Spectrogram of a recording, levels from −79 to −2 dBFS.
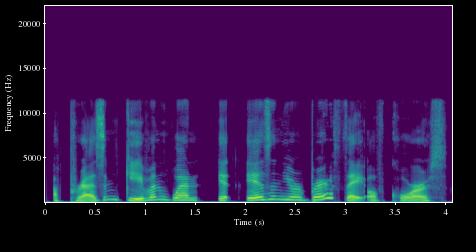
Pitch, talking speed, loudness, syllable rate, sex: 260 Hz, 145 wpm, -18 LUFS, 4.0 syllables/s, female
